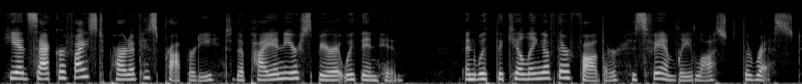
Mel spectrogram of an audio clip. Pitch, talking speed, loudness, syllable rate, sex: 230 Hz, 185 wpm, -23 LUFS, 5.2 syllables/s, female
